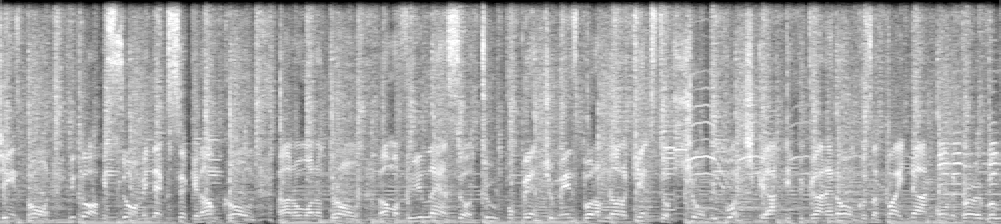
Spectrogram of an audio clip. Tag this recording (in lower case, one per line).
music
